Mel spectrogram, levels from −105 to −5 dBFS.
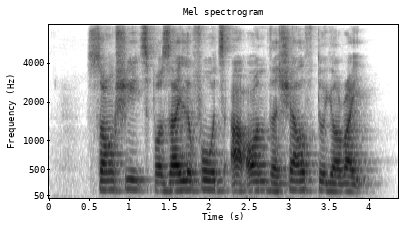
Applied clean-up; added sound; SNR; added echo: neural mask model Resemble Enhance denoiser.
